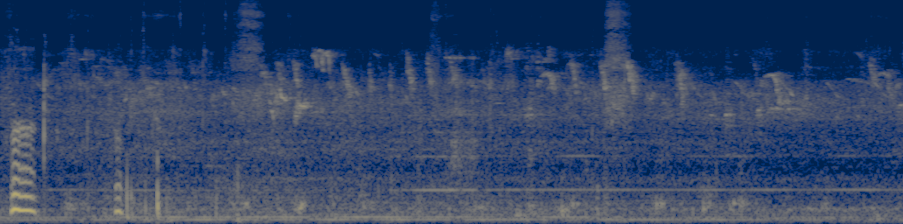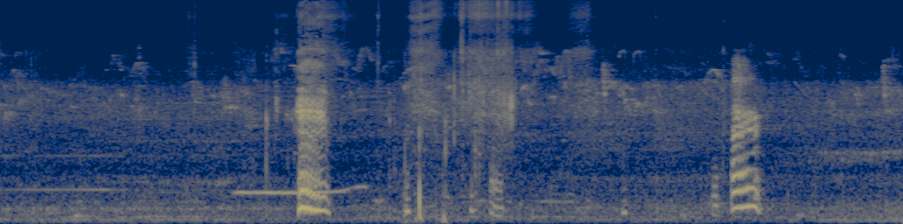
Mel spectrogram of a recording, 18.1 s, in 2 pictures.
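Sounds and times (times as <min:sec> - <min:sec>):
small birds chirping: 0:00.0 - 0:18.0
faint steady tone: 0:04.0 - 0:13.6.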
